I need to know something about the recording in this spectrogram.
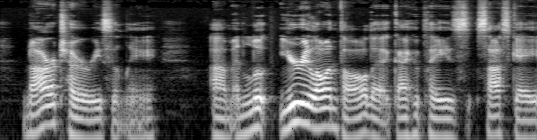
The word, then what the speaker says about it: Yuri Lowenthal: familiar with louis yuri i keep saying his name wrong i'm familiar with yuri lowenthal he wanted to calling him i keep wanting to call him louie for some reason anyway i'm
